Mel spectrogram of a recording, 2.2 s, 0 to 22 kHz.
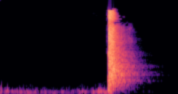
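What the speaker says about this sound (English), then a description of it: "So here's a couple more with the 357 SIG with the chronograph in the sun." A single sharp 357 SIG pistol shot cracks loudly over a chronograph in the sun, its report decaying quickly after a low, muffled background rumble.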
